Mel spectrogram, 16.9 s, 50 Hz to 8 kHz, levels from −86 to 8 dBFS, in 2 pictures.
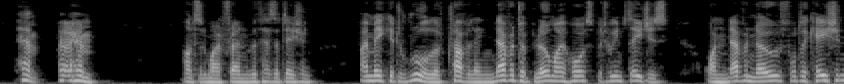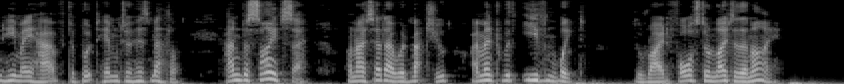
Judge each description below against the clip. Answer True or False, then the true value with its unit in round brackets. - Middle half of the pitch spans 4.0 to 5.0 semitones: True (4.3 semitones)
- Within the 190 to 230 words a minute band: True (205 wpm)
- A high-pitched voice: False (160 Hz)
